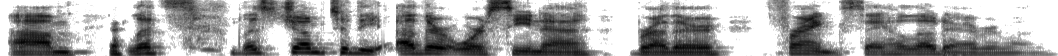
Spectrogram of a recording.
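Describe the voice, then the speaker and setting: Male show host, mid-pitched, playful and chatty. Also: normal speed. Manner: playful, laughs often. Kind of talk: casual hosting of an online game show.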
